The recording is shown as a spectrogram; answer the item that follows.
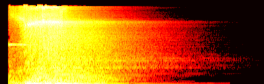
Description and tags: A cheap Behringer Mixer and a cheap hardware effects to create some Feedbacks.
Recorded them through an audio interface and manipulated in Ableton Live with a Valhalla Vintage Verb.
Then sound design to have short ones.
